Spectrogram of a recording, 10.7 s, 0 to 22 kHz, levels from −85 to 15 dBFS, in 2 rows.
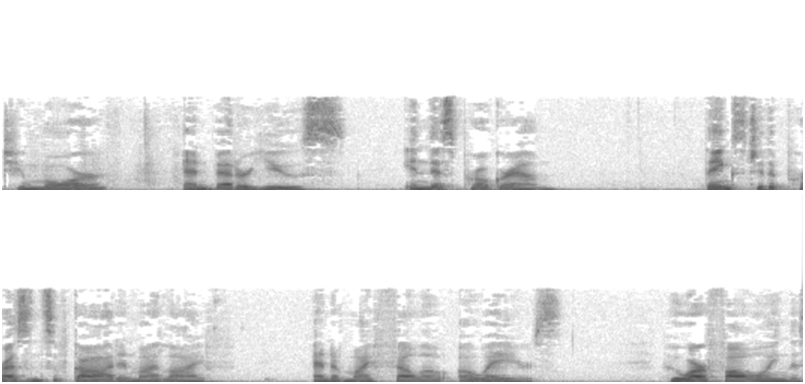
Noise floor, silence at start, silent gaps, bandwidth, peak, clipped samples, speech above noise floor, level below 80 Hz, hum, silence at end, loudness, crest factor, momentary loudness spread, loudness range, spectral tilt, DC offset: -49 dBFS; 0 s; none; 11.5 kHz; -8 dBFS; under 0.1%; 23 dB; -50 dBFS; none; 0 s; -27 LUFS; 20 dB; 11 LU; 3 LU; -5 dB/octave; under 0.1%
